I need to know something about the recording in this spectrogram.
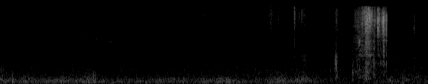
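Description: Crunching rustle of dry dead plant stalks and grass stepped through, in a few short bursts, the loudest near the end.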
